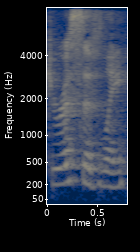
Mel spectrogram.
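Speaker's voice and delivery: plain reading voice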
